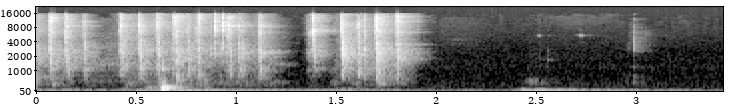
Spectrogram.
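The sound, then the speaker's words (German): Rapid keyboard typing of a chat message on a computer keyboard: a quick burst of clicky keystrokes with one heavier thump, a short pause, then a few more taps. No voices are heard. “ich schreibe ihm mal, dass ich ihn höre.”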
